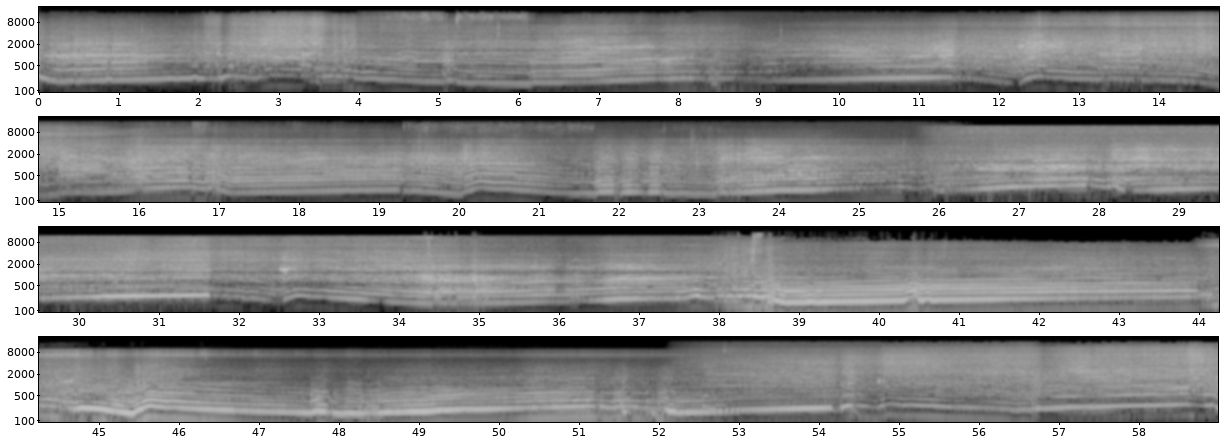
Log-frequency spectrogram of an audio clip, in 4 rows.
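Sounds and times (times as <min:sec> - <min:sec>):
car engine revving: 0:00.0 - 0:58.9.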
